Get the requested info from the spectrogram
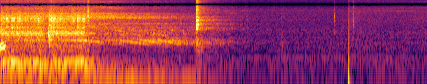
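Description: Milling machine with its end mill in a freshly cut key slot in a steel hub: the motor runs steadily, then is switched off and its whine falls in pitch as the spindle winds down, followed by a sharp click.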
